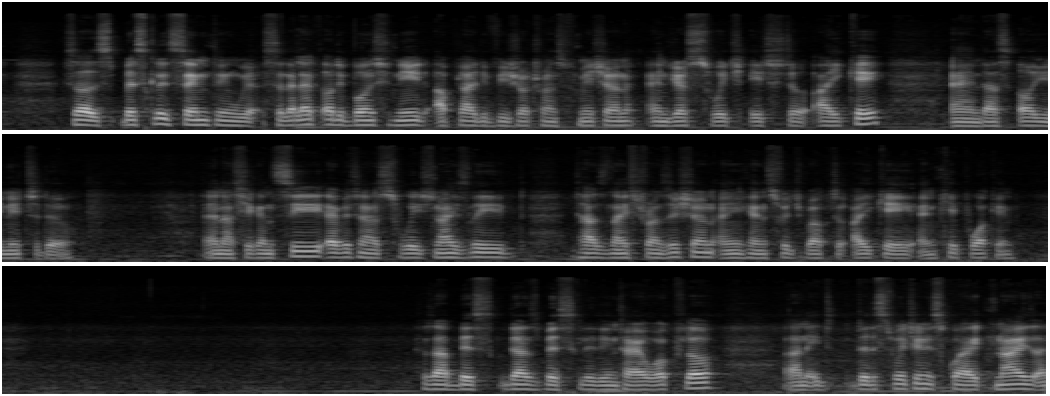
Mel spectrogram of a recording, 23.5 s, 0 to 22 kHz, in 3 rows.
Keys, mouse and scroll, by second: 2.1 click, 5.3 ctrl+a, 6.1 i, 6.8 right click, 7.5 alt+g, 8.1 a, 8.8 i, 9.6 Down, 10.4 Down, 10.9 Up, 11.3 Up, 13.9 click, 14.6 right click, 14.8 g, 16.2 r, 17.1 g, 17.9 a, 18.5 i, 19.3-20.5 drag, 20.5 right click, 21.1 right click, 21.2 g, 22.1 r, 22.7 a, 23.1 i.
